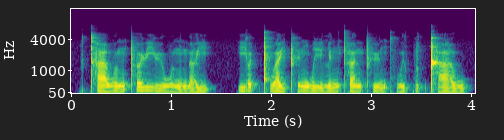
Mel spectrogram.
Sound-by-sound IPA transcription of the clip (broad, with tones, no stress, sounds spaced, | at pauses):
kʰ aː˨˧ w ʊ˨˥ ŋ pʰ ɵ˥ ɥ j yː˨ w ʊ˨˩ ŋ n̪ ɐ˨˥ j | j ɵ˥ t̚ kʷʰ aː˧ j pʰ ɪ˨˧ ŋ w iː˨˩ l ɪ˨˥ ŋ t̪ʰ ɐ˨˧ n pʰ yː˨˩ ŋ kʷʰ ɐ˨˥ j kʷ ɐ˧ t̚ kʰ aː˨ w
